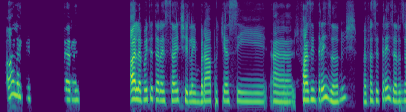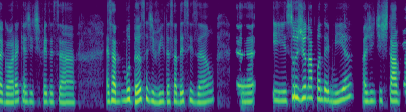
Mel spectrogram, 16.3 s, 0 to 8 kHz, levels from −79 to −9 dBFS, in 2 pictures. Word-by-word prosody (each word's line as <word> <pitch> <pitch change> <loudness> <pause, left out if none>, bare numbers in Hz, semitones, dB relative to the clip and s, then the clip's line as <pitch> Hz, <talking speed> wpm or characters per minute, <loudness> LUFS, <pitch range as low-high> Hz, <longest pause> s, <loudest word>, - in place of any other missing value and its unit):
Olha 330 -3 +3
que 260 -2 -10 0.7
interes 225 -1 0 1.0
Olha, 225 0 +10
muito 230 +3 0
interessante 215 -2 +1
lembrar, 190 +1 +1
porque 205 +1 -6
assim, 190 -2 -3
hã, 185 -2 -1 0.2
fazem 220 +1 +5
3 240 +2 +2
anos, 220 +9 -2
vai 185 - -4
fazer 210 +1 -2
3 240 +3 0
anos 195 0 -1
agora, 180 -1 0
que 205 +1 -10
a 190 - -1
gente 185 0 -8
fez 185 0 -4
essa 175 -1 -3 0.6
essa 205 +1 +4
mudança 220 +3 +1
de 200 -2 -2
vida, 185 +2 -3
essa 190 0 -1
decisão, 190 0 -4 0.7
hã, 190 +1 +1 0.4
e 205 -1 -2
surgiu 270 +2 +4
na 265 0 +2
pandemia, 235 +2 -1 0.2
a 200 - -1
gente 200 +1 -5
estava 200 -1 +2
205 Hz, 135 wpm, -24 LUFS, 190-225 Hz, 1.0 s, Olha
